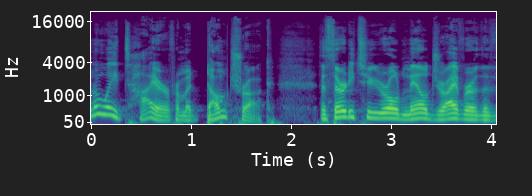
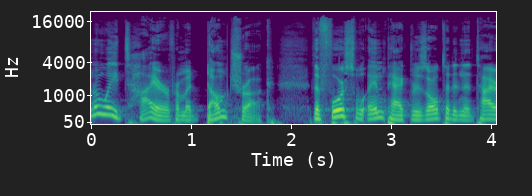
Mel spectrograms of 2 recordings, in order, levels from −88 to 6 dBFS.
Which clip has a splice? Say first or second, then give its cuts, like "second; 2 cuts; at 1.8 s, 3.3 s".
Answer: first; 1 cut; at 2.2 s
